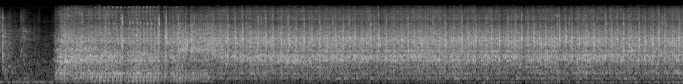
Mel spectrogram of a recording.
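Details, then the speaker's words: New ZA50 (Maxi) two-stroke moped idling: rapid harsh clacking rattle, louder on low idle right before it dies, intermittently going away; cause unknown. "There's that terrible clacking noise. You can really hear it get loud on low idle right before it dies."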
